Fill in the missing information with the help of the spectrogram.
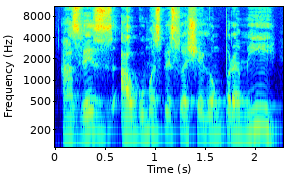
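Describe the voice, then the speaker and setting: A man's voice: fairly high pitch, normal speed, husky. A man, an evangelist guest on a podcast, telling his testimony in casual chat and acting out the voices in his stories. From Brazil. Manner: animated storyteller, acts out dialogue.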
